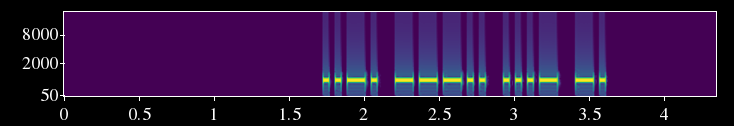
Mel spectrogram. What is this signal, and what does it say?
Morse code, heard as a keyed tone, about 30 wpm, 700 Hz. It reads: F8VN
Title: DXCC-100 Call Signs - 4 Characters - 30wpm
